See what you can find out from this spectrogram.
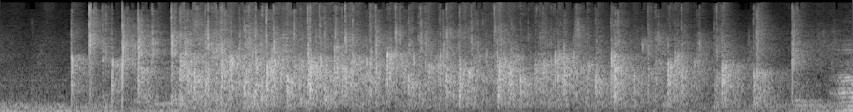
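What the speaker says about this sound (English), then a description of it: "Please, round of applause" Audience applause at a creative AI meetup talk, steady close clapping from a room of people that swells quickly and holds, tapering slightly near the end.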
